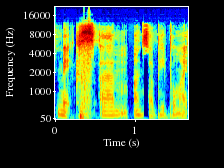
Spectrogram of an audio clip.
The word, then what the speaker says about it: Mx: And some of us use the title mix, which is spelt MX, instead of Mr. or Ms. And that's pronounced mix, and some people might say mux.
